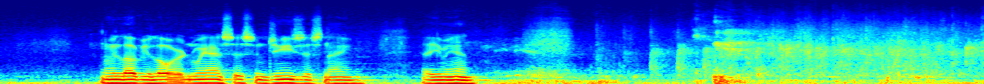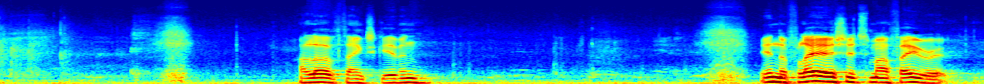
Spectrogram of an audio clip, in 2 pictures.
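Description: A middle-aged man speaks slowly and earnestly through a microphone in a large echoing hall.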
